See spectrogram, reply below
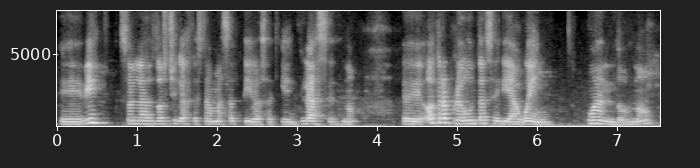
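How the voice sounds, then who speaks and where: A woman's voice: mid-range voice, measured pace. A woman teaching an online English class, patient and encouraging, repeating and translating phrases. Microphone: computer mic on a video call.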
